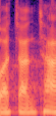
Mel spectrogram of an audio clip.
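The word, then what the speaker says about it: Ajahn: Ditulis pakai J sebenarnya bacanya C itu bahasa thai. Baca yang benar adalah acan. A-nya panjang ya. A yang kedua panjang acan ya.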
